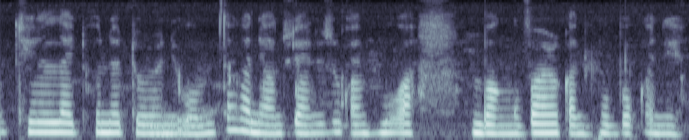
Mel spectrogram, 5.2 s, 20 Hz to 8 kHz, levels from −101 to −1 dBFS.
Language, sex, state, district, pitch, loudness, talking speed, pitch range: Mizo, female, Mizoram, Aizawl, 190 Hz, -18 LUFS, 210 wpm, 185-200 Hz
